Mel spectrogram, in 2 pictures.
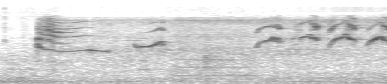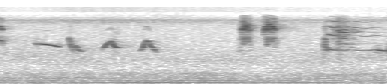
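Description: Small birds chirping: a string of short, high, faint chirps and quick sweeping notes.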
